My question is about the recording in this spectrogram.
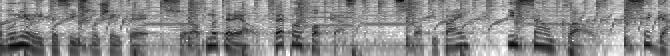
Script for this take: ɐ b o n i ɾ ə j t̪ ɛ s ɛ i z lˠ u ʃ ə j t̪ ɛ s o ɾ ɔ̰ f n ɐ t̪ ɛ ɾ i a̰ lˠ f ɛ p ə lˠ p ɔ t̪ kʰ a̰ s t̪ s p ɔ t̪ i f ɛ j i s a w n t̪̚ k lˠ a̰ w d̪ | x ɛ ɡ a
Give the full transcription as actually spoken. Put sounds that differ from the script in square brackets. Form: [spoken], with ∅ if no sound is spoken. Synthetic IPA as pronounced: ɐ b o n i ɾ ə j t̪ ɛ s ɛ i [s] lˠ u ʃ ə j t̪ ɛ s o ɾ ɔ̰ f [m] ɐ t̪ ɛ ɾ i a̰ lˠ f ɛ p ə lˠ p ɔ t̪ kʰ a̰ s t̪ s p ɔ t̪ i f [a] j i s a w n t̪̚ k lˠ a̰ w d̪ | [s] ɛ ɡ a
